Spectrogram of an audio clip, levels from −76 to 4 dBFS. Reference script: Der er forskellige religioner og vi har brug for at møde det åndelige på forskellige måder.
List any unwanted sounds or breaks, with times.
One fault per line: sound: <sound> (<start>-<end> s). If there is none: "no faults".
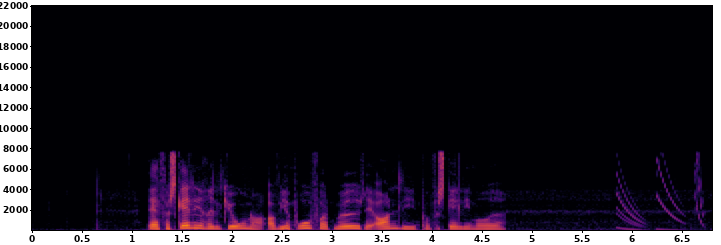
sound: chirp (5.8-6.7 s)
